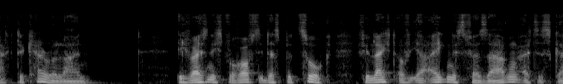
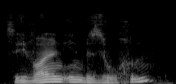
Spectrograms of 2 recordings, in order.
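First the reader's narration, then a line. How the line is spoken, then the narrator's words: Slow question. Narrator (German): fragte ich langsam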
